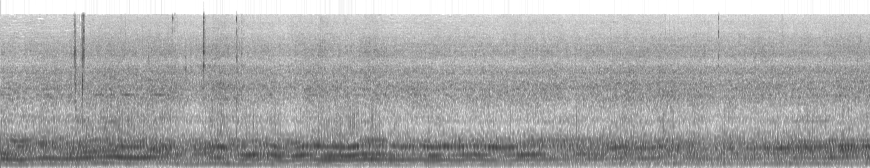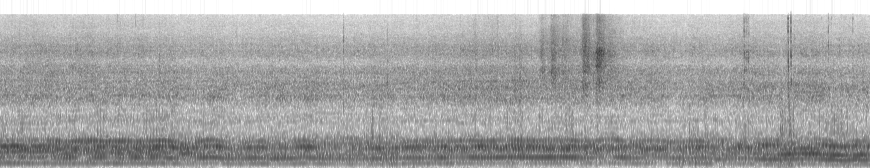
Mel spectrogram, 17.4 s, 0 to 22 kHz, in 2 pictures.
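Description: Suzuki Samurai's engine pulling steadily as the 4x4 crawls up a steep dirt slope, its pitch wavering slightly with the throttle. A few sharp clicks sound over it, the loudest cluster about fifteen seconds in.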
